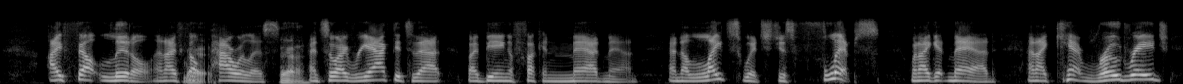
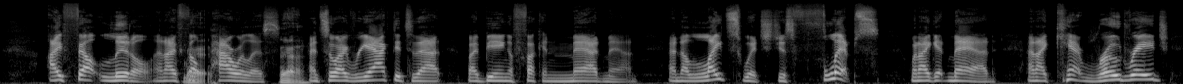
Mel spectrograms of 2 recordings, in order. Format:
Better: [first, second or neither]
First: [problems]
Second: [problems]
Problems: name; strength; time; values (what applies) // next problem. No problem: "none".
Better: second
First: garbled, watery; slightly; nothing above 7.5 kHz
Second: none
